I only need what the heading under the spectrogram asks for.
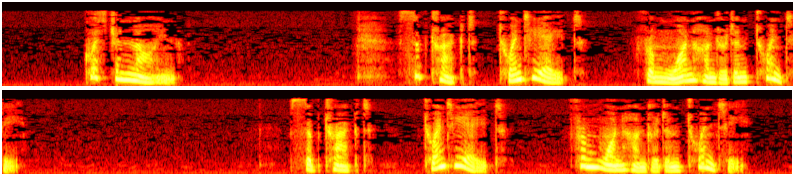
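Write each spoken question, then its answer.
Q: Subtract 28 from 120.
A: 92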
